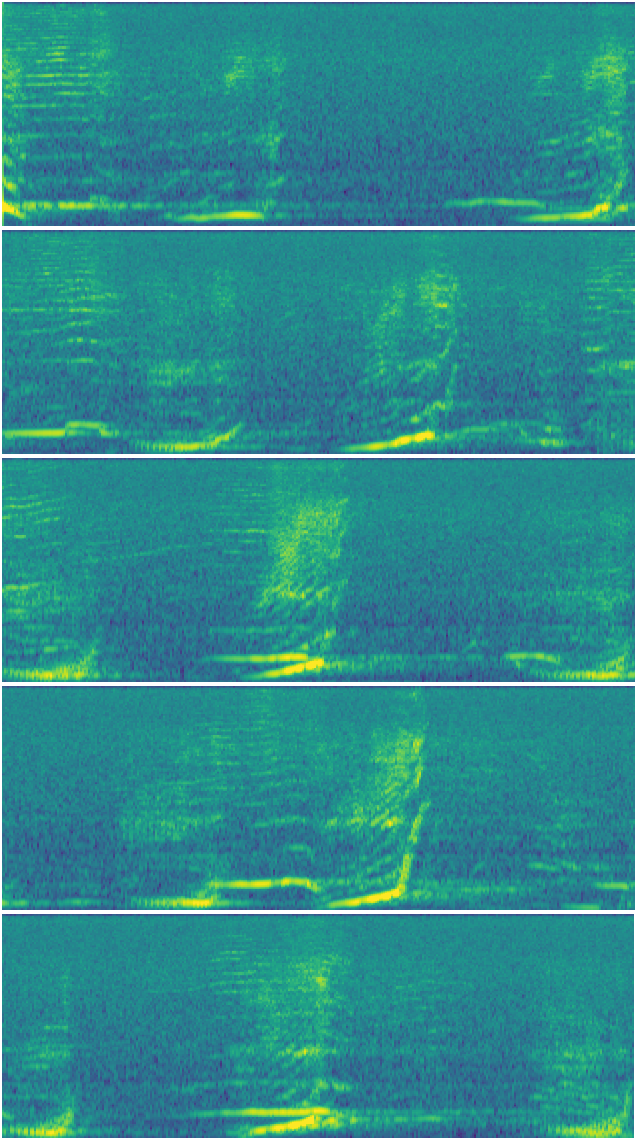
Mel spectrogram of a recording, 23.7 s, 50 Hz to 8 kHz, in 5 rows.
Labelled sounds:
0.1	2.2	humpback whale, 1.0 to 6.6 kHz
4.0	6.2	humpback whale, 0.96 to 3.4 kHz
7.7	8.0	humpback whale, 0.99 to 1.4 kHz
9.1	10.8	humpback whale, 0.90 to 5.5 kHz
11.1	11.8	humpback whale, 1.0 to 4.9 kHz
15.5	17.5	humpback whale, 0.80 to 4.5 kHz
20.5	21.4	humpback whale, 0.99 to 4.4 kHz

